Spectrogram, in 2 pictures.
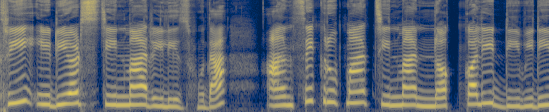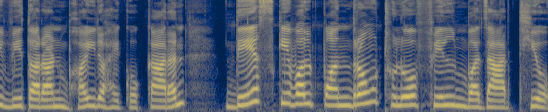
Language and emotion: Nepali, neutral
